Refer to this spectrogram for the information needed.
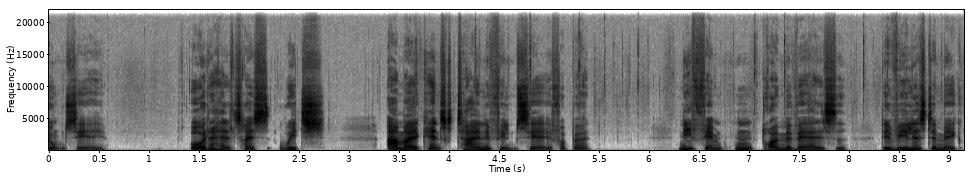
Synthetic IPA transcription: o̝̰ːnse̝ɐ̰jə | ʔɔ̽ːɾ̥əɦælt͡sʰʁaswid̥ɕ | ʔɑ̈məʁikʰɛ̰ːnsɡ̥̚t͡sʰɑ̈ɪnəfilmse̝ɐ̰jəfɑ̈b̥ɶɐ̰n | nḭːfemd̥n̩d̥ʁɶməʋæɐl̩sð̩ˠ | d̥e̝ʋiləsd̥əmee̝ɡ̥

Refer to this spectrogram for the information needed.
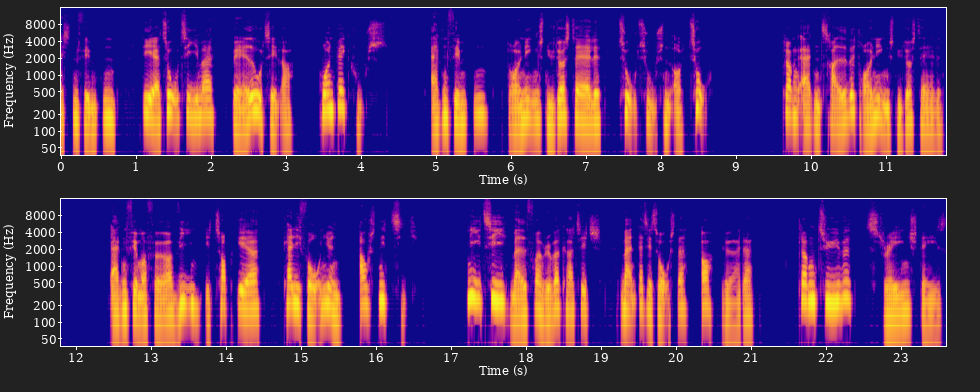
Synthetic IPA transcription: ɪsd̥n̩femd̥n̩ | d̥e̝æɐt͡sʰo̝̰ːt͡sʰe̝ːmæ | b̥ɛːð̞ˠəho̝t͡sʰel̰ɐ | hoɐnb̥eɡ̥hṵːs | æd̥n̩femd̥n̩ | d̥ʁɶne̝ŋn̩snyd̥ɒst͡sʰɛːlə | t͡sʰo̝̰ːt͡sʰṵːsn̩ɒ̽t͡sʰo̝̰ː | kʰlɒ̽ɡ̥n̩ʔæd̥n̩t͡sʰʁaðˠʋəd̥ʁɶne̝ŋn̩snyd̥ɒst͡sʰɛːlə | ʔæd̥n̩fem̰ɒ̽fɶɐʋḭːnet͡sʰɒ̽b̥ɡ̥eɐ | kʰælifɒ̰ːnjən | ʔɑ̈ʊsnid̥̚t͡sʰḭː | nḭːt͡sʰḭːmæðˠfʁɑ̈ʁiʋɐkʰɑt͡sʰe̥ɕ | mæn̰d̥æt͡sʰe̝lt͡sʰɒ̰ːsd̥æɒ̽lɶɐd̥æ | kʰlɒ̽ɡ̥n̩t͡sʰyːʋə | sd̥ʁeɪnɕd̥eɪs

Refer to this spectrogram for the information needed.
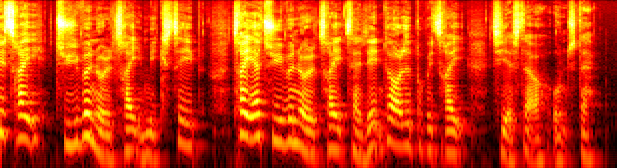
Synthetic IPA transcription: e̝t͡sʰʁɛ̰ːt͡sʰyːʋənɔ̽lt͡sʰʁɛ̰ːmiɡ̥st͡sʰeb̥t͡sʰʁɛːɐt͡sʰyːʋənɔ̽lt͡sʰʁɛ̰ːt͡sʰælen̰d̥hɒ̽l̰ð̩ˠpʰɒ̽b̥e̝t͡sʰʁɛ̰ːt͡sʰiɐ̰sd̥æʔɒ̽ɔ̽n̰sd̥æ

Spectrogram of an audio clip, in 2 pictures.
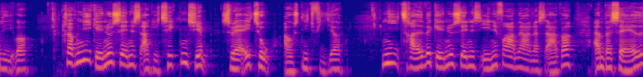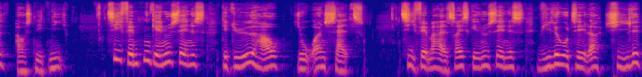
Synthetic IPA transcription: le̝̰ʋɐ | kʰlɒ̽ɡ̥ŋ̩nḭːɡ̥enuðˠsen̰əsɑ̈kʰit͡sʰeɡ̥̚d̥n̩sjem̰sʋæɐ̰it͡sʰo̝̰ːʔɑ̈ʊsnid̥fiːɐ | nḭːt͡sʰʁað̞ˠʋəɡ̥enuðˠsen̰əse̝nəfʁɑ̈meɑnæsɑ̈ɡ̥ɐʔæmb̥æsɛːð̞ˠəʔɑ̈ʊsnid̥nḭː | t͡sʰḭːfemd̥n̩ɡ̥enuðˠsen̰əsd̥e̝d̥øːð̞ˠəɦɑ̈ʊjo̝̰ːɐnsæl̰d̥ | t͡sʰḭːfem̰ɒɦælt͡sʰʁasɡ̥enuðˠsen̰əsʋiləho̝t͡sʰel̰ɐɕilə

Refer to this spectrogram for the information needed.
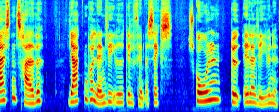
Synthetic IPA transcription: ɪsd̥n̩t͡sʰʁaðˠʋə | jɑ̈ɡ̥̚d̥n̩pʰɒ̽lænlḛːʋð̞̩ˠd̥e̝̰ːlfem̰æseɡ̥s | sɡ̥o̝ːln̩d̥øð̞̰ˠelɐle̝ːʋənə

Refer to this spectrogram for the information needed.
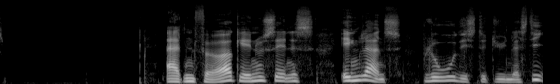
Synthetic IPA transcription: æd̥n̩fɶɐɡ̥enuðˠsen̰əs | ʔeŋlæn̰s | b̥lo̝ːðˠisd̥əd̥ynæsd̥ḭː

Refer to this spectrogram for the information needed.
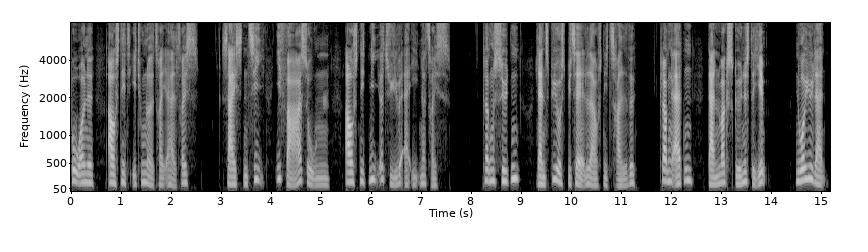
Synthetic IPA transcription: b̥o̝̰ːɐnə | ʔɑ̈ʊsnid̥e̝d̥hunɐð̞ˠɒt͡sʰʁɛ̰ːʔɒhælt͡sʰʁas | sɑ̈ɪsd̥n̩t͡sʰḭː | ʔifɑ̈ːso̝̰ːnn̩ | ʔɑ̈ʊsnid̥nḭːɒ̽t͡sʰyːʋəʔæʔe̝ːnɒt͡sʰʁas | kʰlɒ̽ɡ̥ŋ̩sød̥n̩ | lænsb̥yho̝sb̥it͡sʰɛ̰ːlð̩ˠɑ̈ʊsnid̥̚t͡sʰʁaðˠʋə | kʰlɒ̽ɡ̥ŋ̩æd̥n̩ | d̥ænmɑ̈ːɡ̥sːɡ̥ønəsd̥əjem̰ | no̝ɐjylæn̰

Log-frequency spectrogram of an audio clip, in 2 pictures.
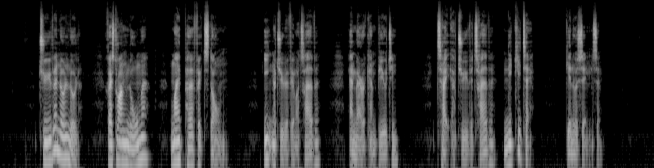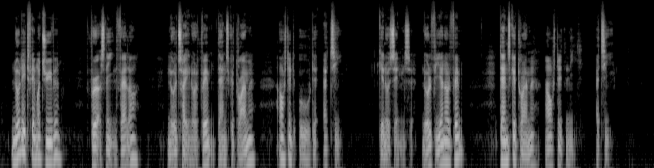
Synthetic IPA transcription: t͡sʰyːʋənɔ̽lnɔ̽l | ʁɛsd̥o̝ʁɑ̈ŋno̝ːmæ | mɑ̈ɪpʰœɐfeɡ̥̚d̥sd̥ɒ̰ːm | e̝ːnʔɒt͡sʰy̰ːʋəfemʔɒ̽t͡sʰʁɑð̞ˠʋə | ʔæmeʁikʰænb̥jut͡sʰi | t͡sʰʁɛ̰ːɐt͡sʰy̰ːʋət͡sʰʁað̞ˠʋənikʰit͡sʰæ | ɡ̥enuðˠsen̰l̩sə | nɔ̽le̝d̥femɒ̽t͡sʰyːʋə | fɶɐ̰sne̝̰ːn̩fæl̰ɐ | nɔ̽lt͡sʰʁɛ̰ːnɔ̽lfem̰d̥ænsɡ̥əd̥ʁɶmə | ʔɑ̈ʊsnid̥ɔːd̥əæt͡sʰḭː | ɡ̥enuðˠsen̰l̩sə̥nɔ̽lfiːɐnɔ̽lfem̰ | d̥ænsɡ̥əd̥ʁɶməʔɑ̈ʊsnid̥nḭː | æt͡sʰḭː

